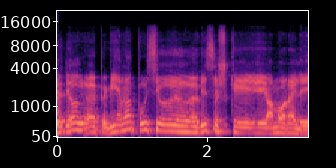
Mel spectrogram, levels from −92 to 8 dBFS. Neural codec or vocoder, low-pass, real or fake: codec, 32 kHz, 1.9 kbps, SNAC; 14.4 kHz; fake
